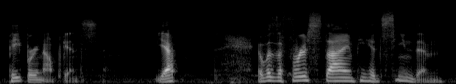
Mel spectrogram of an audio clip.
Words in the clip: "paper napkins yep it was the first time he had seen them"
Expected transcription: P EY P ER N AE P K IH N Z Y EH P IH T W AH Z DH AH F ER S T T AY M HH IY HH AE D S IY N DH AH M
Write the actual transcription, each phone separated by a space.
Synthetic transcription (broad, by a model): P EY P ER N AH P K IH N S Y EH P IH T W AH Z DH AH F ER S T T AY M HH IY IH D S IY N DH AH M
